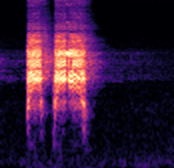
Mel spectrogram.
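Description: A black francolin gives two quick, harsh, grating notes, the second longer and rasping, in about half a second. No other sounds are heard.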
